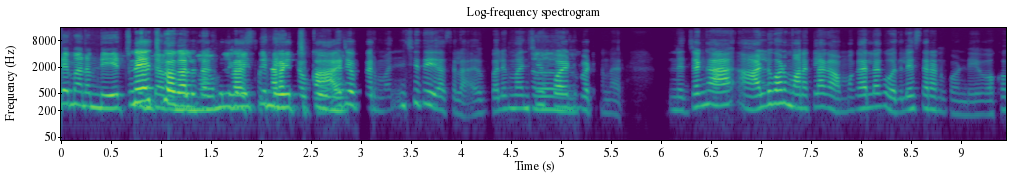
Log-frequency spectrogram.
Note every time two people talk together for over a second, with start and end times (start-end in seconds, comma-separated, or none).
0.7-2.8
